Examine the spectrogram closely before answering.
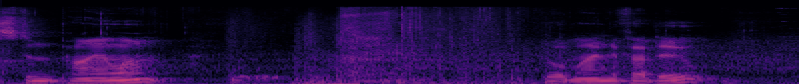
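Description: A body thuds to the ground in a hard tackle.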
